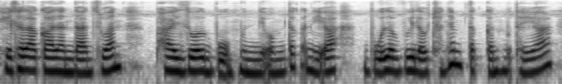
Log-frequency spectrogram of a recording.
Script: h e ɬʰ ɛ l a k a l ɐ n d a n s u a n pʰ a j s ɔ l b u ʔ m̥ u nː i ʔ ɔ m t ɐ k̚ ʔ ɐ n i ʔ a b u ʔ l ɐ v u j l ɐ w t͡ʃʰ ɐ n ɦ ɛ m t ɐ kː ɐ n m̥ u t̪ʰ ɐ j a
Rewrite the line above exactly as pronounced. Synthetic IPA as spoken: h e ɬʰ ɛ l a k a l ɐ n d a n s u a n pʰ a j z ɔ l b u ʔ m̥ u nː i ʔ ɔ m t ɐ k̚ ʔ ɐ n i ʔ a b u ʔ l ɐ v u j l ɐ w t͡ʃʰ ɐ n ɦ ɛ m t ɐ kː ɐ n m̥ u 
